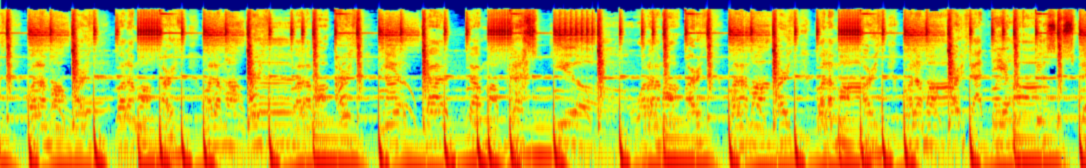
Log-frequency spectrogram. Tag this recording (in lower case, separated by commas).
music, pop music, rhythm and blues, independent music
